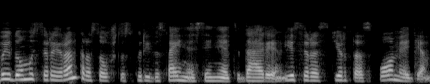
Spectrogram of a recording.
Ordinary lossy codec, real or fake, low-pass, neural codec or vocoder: AAC, 32 kbps; real; 7.2 kHz; none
